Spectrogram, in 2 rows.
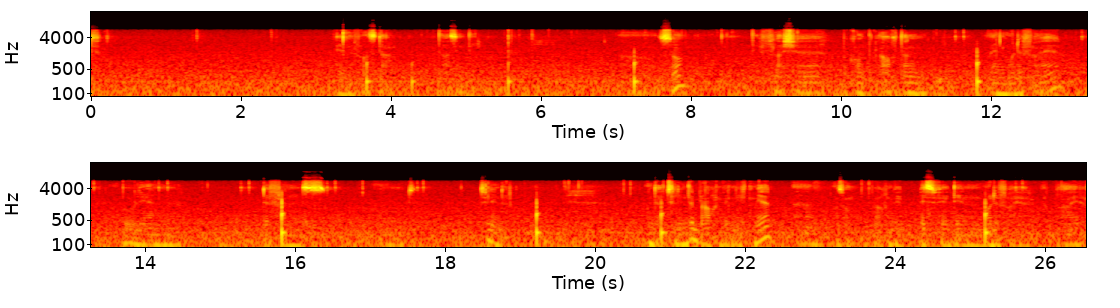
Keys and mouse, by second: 2.4 f, 3.6-4.8 middle drag, 6.5 Tab, 7.5 z, 9.4-11.0 right drag, 14.3-19.4 right drag, 21.2 right click, 23.6-26.5 right drag.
